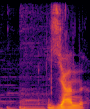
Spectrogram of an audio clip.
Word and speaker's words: Jan: What's my actual name? Yan with a G. I mean J.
